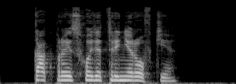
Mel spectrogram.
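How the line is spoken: Irritated question. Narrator (Russian): Все еще раздраженно спросил Кариан

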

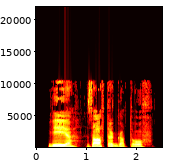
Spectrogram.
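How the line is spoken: Glum voice. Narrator (Russian): унылым голосом сообщила Таня

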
